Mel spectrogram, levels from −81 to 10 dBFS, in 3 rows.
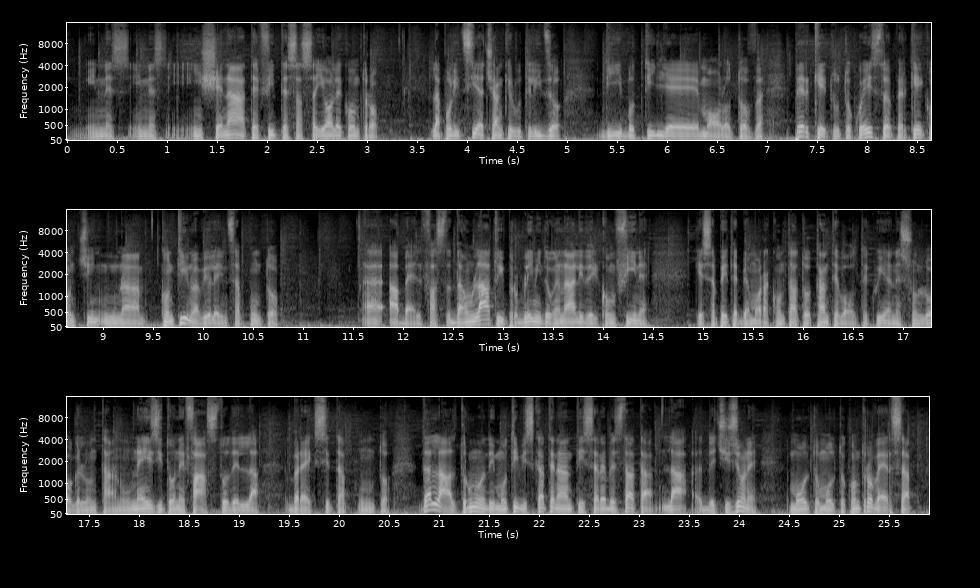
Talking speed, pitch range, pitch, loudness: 150 wpm, 80-95 Hz, 85 Hz, -19 LUFS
